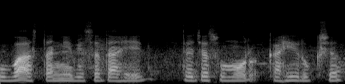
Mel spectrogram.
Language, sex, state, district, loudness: Marathi, male, Maharashtra, Aurangabad, -27 LUFS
